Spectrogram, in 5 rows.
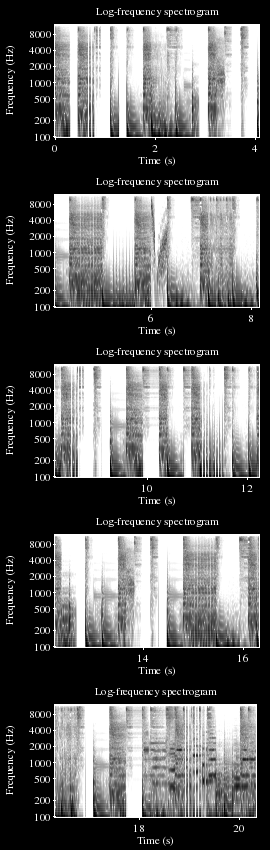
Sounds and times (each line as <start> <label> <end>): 0.0 Various Drum Samples 20.3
